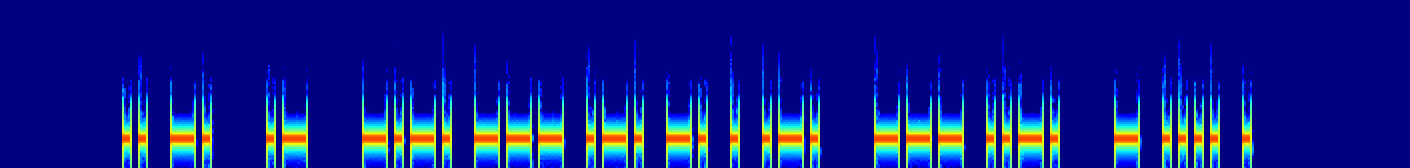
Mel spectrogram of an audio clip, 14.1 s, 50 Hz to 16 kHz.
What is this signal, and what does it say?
Morse code, heard as a keyed tone, about 15 wpm, 700 Hz. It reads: IN A CORNER OF THE
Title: Sets of 5 Words Encore2 15wpm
